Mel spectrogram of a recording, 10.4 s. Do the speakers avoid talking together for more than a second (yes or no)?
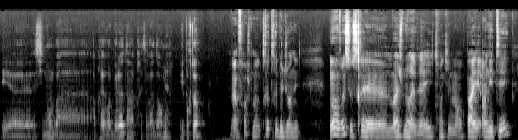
yes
